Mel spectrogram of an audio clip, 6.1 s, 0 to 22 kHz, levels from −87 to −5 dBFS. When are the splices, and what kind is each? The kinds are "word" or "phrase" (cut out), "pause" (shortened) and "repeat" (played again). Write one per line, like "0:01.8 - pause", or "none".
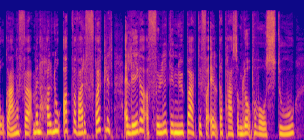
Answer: none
